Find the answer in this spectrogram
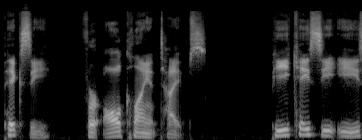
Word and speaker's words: PKCE: Second, it mandates PKCE pronounced Pixie for all client types.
